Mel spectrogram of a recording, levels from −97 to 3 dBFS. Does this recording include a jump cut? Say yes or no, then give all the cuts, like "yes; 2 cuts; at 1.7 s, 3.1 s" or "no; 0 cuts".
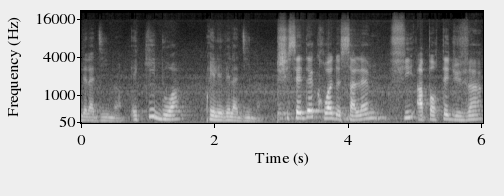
yes; 1 cut; at 3.1 s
